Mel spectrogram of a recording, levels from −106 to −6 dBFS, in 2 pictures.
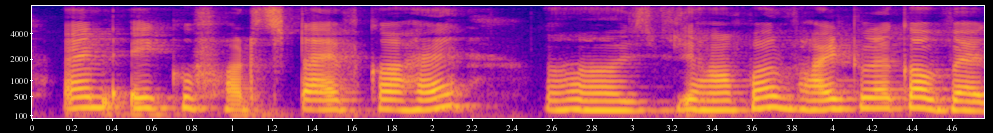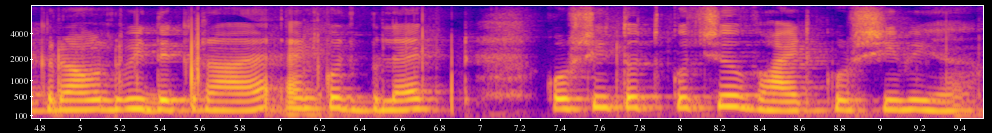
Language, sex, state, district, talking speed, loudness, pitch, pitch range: Hindi, female, Jharkhand, Sahebganj, 165 wpm, -21 LUFS, 215 Hz, 205-240 Hz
